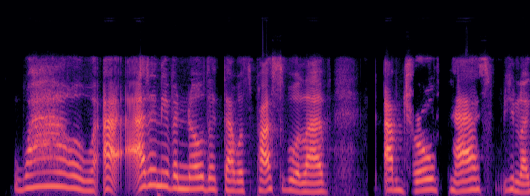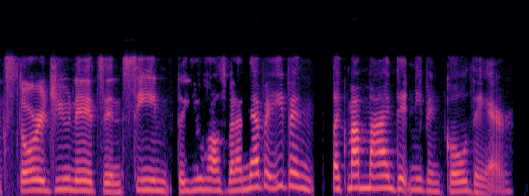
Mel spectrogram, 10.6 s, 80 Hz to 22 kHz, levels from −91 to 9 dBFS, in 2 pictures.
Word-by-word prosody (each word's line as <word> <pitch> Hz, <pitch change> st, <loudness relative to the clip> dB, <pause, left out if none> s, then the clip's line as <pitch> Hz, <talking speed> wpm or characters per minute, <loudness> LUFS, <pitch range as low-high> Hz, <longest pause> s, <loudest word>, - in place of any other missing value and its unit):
Wow, 255 Hz, -2 st, 0 dB
I 465 Hz, -, +7 dB
I -, -, +6 dB
didn't 300 Hz, 0 st, +1 dB
even 240 Hz, -4 st, +1 dB
know 225 Hz, +1 st, +3 dB
that 220 Hz, -1 st, -5 dB
that 195 Hz, -2 st, +2 dB
was 190 Hz, 0 st, -4 dB
possible. 200 Hz, -2 st, +1 dB
I've 175 Hz, 0 st, +4 dB, 0.5 s
I've 210 Hz, 0 st, +5 dB
drove 200 Hz, +4 st, 0 dB
past, 195 Hz, +4 st, +4 dB
you 215 Hz, +2 st, -7 dB
know, 185 Hz, -, -4 dB
like, 160 Hz, +1 st, -3 dB
storage 200 Hz, +1 st, -1 dB
units 200 Hz, -4 st, -2 dB
and 170 Hz, 0 st, -3 dB
seen 205 Hz, -3 st, -4 dB
the 180 Hz, -, -4 dB
U-Hauls, 200 Hz, -1 st, -4 dB
but 190 Hz, +1 st, -3 dB
I -, -, -1 dB
never 260 Hz, +5 st, 0 dB
even, 255 Hz, -4 st, -4 dB, 0.2 s
like, 230 Hz, 0 st, -2 dB
my 245 Hz, 0 st, +6 dB
mind 240 Hz, -1 st, 0 dB
didn't 215 Hz, -1 st, -4 dB
even 190 Hz, -4 st, -8 dB
go 180 Hz, +2 st, -4 dB
there. 170 Hz, +2 st, -9 dB
210 Hz, 195 wpm, -21 LUFS, 190-240 Hz, 0.5 s, I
